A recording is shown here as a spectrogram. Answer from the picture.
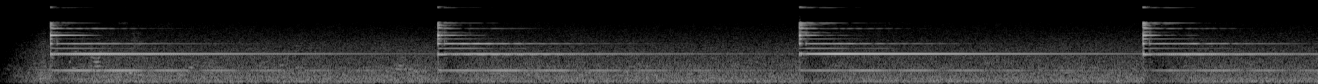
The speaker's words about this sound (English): Bells rang at the same time of each of the four plane crashes at 8:46, 9:03, 9:37, and 10:03 a.m., followed by a moment of silence.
